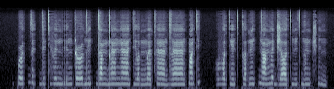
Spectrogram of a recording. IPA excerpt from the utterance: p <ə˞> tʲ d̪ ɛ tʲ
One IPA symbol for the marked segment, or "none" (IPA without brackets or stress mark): ə˞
